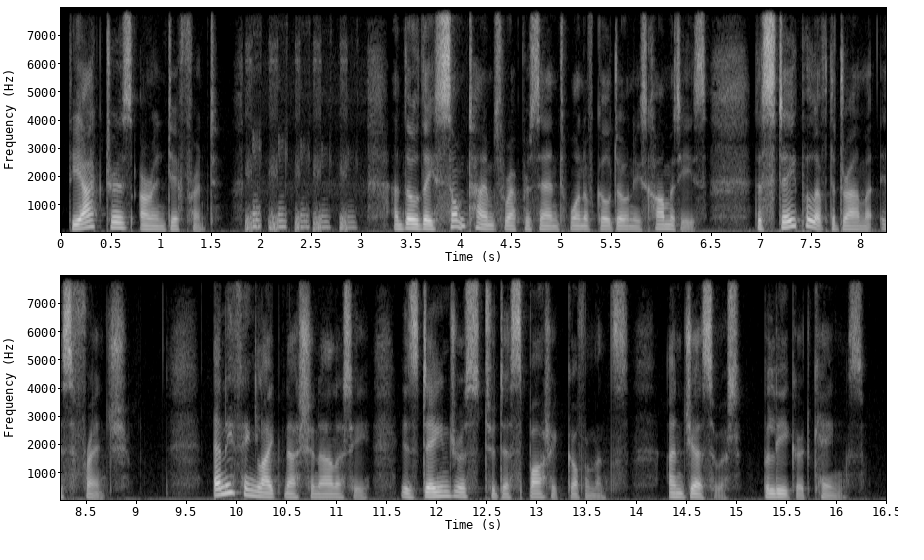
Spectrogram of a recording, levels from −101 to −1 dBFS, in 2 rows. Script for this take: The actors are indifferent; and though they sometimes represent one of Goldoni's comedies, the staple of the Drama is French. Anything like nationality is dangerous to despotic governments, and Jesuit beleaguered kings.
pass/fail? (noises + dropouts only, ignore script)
fail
